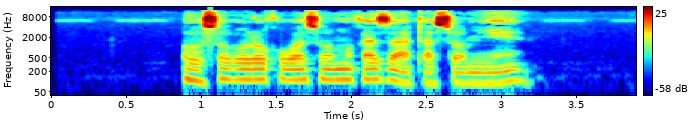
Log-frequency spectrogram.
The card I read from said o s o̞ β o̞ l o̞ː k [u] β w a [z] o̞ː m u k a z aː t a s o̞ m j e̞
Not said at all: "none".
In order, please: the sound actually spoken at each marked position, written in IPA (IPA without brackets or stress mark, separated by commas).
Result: u, s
